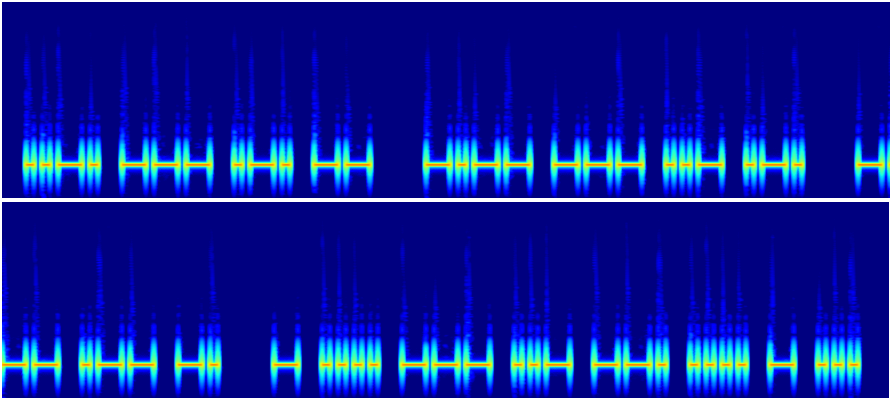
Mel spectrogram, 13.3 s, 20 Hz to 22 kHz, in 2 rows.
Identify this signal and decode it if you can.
Morse code, heard as a keyed tone, about 21 wpm, 700 Hz. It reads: FORM YOUR OWN THOUGHTS
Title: Sentences from Top 1000 Words - Review Part 1 - 20wpm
